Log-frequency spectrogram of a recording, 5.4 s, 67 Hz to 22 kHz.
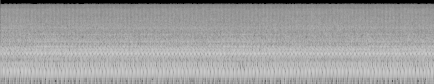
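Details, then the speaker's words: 1978 Camaro 350 V8, warmed to 190 degrees with exhaust fitted: fast, busy ticking clatter over steady idle; lifters rattling, valves still to be reset. "now with the exhaust on there i can hear the lifters rattling so now i can go and uh go through and reset those"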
